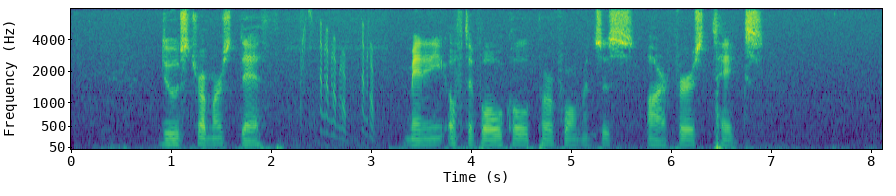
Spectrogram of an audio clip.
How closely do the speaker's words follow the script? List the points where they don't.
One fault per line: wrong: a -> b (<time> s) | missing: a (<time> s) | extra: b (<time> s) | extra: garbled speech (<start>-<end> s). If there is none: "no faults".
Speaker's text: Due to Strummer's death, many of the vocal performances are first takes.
missing: to (1.1 s)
